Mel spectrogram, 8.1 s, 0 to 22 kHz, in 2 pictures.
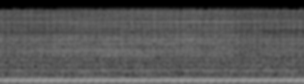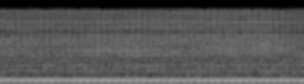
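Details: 1995 Geo Metro idling: faint, fast, light ticking over a steady low idle hum, typical of a noisy hydraulic lifter. B-12 fuel injection cleaner is added to the engine oil before an oil change.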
